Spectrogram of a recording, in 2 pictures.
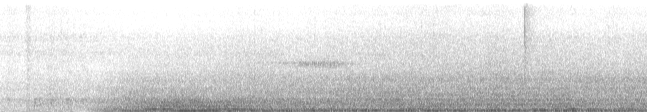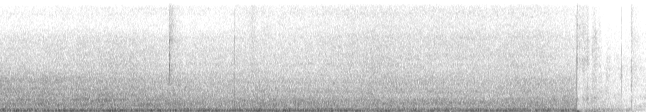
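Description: Off-road dirt bike engine rising about a second in to a loud, steady run under throttle, then dropping away suddenly near the end.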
